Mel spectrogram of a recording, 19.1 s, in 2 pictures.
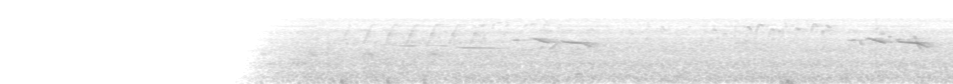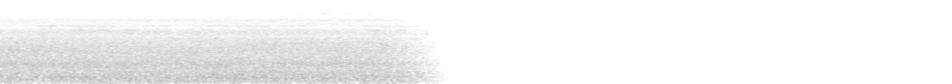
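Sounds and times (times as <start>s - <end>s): steady hiss: 2.5s - 14.0s
birds chirping: 2.9s - 14.0s
bird calls with falling notes: 3.0s - 9.4s.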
